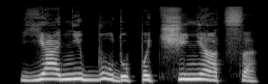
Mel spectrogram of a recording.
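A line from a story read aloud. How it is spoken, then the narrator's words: Girl, through gritted teeth. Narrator (Russian): Процедила девочка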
